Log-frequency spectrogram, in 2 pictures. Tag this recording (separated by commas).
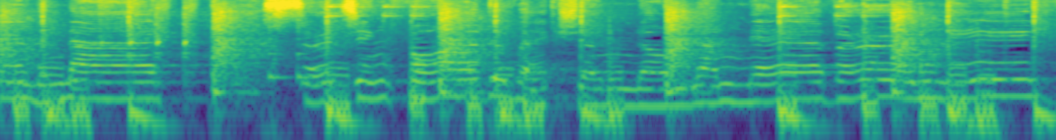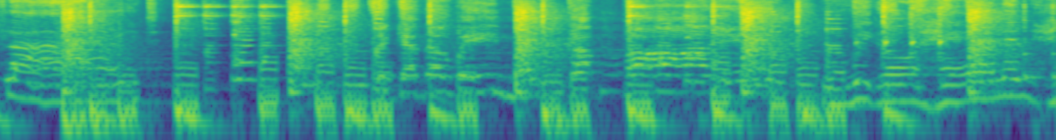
Funk, Music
